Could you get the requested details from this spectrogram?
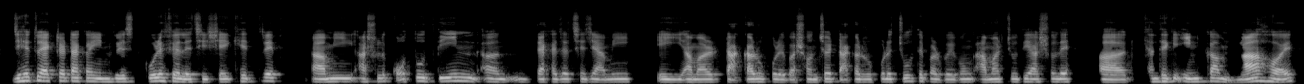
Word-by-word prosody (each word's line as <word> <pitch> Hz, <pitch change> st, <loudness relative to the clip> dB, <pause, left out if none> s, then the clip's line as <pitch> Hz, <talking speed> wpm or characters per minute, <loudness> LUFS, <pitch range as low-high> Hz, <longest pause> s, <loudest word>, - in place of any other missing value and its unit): যেহেতু 165 Hz, +4 st, +2 dB
একটা 160 Hz, +1 st, -1 dB
টাকা 150 Hz, 0 st, +2 dB
ইনভেস্ট 140 Hz, +1 st, 0 dB
করে 155 Hz, +2 st, +5 dB
ফেলেছি, 120 Hz, -4 st, +2 dB
সেইক্ষেত্রে 140 Hz, +5 st, -1 dB, 0.5 s
আমি 140 Hz, +3 st, +4 dB, 0.2 s
আসলে 135 Hz, +3 st, -5 dB
কতদিন 155 Hz, +1 st, 0 dB, 0.3 s
আন 250 Hz, -, 0 dB, 0.4 s
দেখা -, -, 0 dB
যাচ্ছে 250 Hz, +1 st, -2 dB
যে -, -, 0 dB
আমি 245 Hz, +2 st, 0 dB, 0.4 s
এই 115 Hz, -, +3 dB, 0.2 s
আমার 115 Hz, 0 st, +2 dB, 0.2 s
টাকার 125 Hz, 0 st, +2 dB
উপরে 120 Hz, -2 st, -2 dB
বা -, -, -1 dB
সঞ্চয়ের 125 Hz, +2 st, -1 dB
টাকার 120 Hz, +2 st, -1 dB
উপরে 255 Hz, -, -1 dB
চলতে 145 Hz, +1 st, -3 dB
পারবো 235 Hz, -1 st, -3 dB
এবং 245 Hz, +1 st, -2 dB, 0.2 s
আমার 125 Hz, +2 st, +1 dB
যদি 125 Hz, +1 st, -3 dB
আসলে 125 Hz, +1 st, 0 dB, 0.4 s
আ -, -, +6 dB, 0.3 s
এখান 135 Hz, -, -4 dB
থেকে 140 Hz, 0 st, +1 dB
ইনকাম 135 Hz, +2 st, +1 dB, 0.3 s
না -, -, +9 dB, 0.2 s
হয়, 120 Hz, -1 st, +3 dB
140 Hz, 160 wpm, -24 LUFS, 125-155 Hz, 0.5 s, না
